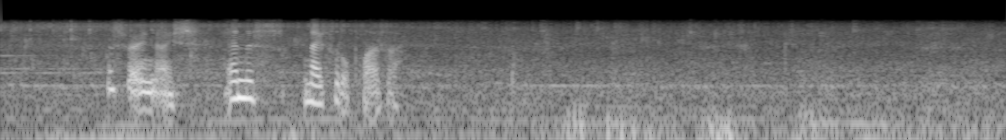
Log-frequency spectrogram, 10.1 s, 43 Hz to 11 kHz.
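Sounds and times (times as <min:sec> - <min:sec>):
faint steady hum: 0:00.0 - 0:10.0
irregular low rumble: 0:00.5 - 0:10.0.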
